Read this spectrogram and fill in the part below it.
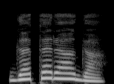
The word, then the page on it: ಗತರಾಗ: gata rāga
